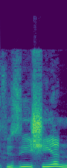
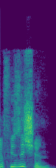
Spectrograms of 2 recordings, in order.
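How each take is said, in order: First: फिजिशियन ending in "shi-yan"; common mispronunciation. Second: फिजिशियन ending in a short "shun"; correct pronunciation. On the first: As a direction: say फिजिशियन as "fi-zee-shee-yan". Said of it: "हम इसको पढ़ते हैं". (फिजिशियन के अंत में "शियन") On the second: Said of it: "हम कहेंगे". (फिजिशियन के अंत में "शन") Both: Shown as a demonstration.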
